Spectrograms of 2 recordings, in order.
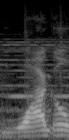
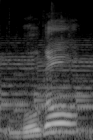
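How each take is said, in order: First: The word rhymes with goggle. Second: The word rhymes with Google. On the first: The speaker calls it wrong. "It's not woggle?" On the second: The speaker calls it right. "Like Google, but with a W"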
